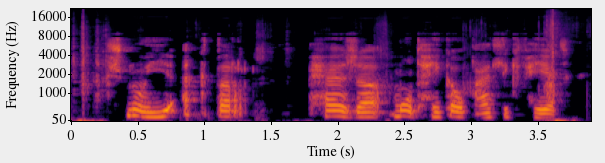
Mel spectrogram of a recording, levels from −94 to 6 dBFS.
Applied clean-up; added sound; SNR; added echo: classical method Wiener filter.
